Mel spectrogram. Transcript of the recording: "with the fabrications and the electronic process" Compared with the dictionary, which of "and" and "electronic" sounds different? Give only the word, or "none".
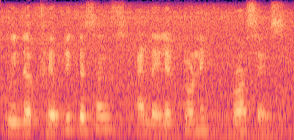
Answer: none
